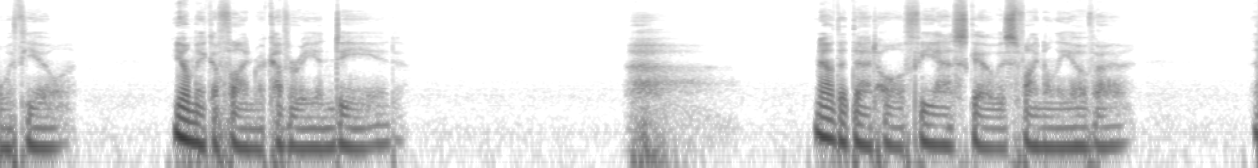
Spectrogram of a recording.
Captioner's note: sigh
